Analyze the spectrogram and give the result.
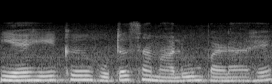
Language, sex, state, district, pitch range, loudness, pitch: Hindi, female, Bihar, Madhepura, 175-200 Hz, -15 LUFS, 190 Hz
